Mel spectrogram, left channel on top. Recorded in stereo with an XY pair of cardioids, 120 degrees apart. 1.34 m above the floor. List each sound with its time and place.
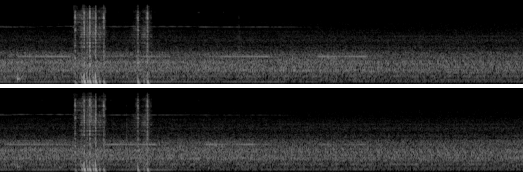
0.7 s a drill: 10° left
